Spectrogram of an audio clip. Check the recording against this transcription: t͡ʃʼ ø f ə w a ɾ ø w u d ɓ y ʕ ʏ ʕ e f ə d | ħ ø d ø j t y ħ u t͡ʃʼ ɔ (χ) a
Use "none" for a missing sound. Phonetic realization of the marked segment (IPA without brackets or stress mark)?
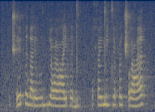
ʕ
